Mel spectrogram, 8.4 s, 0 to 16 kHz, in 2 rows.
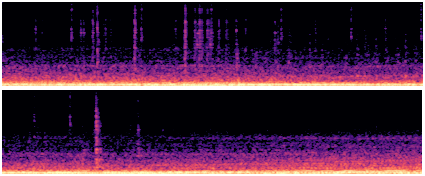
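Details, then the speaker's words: Toyota Hilux SR5 2.8/3.0 (1992–2004) cab after refastening loose instrument panel parts; only steady low engine and road rumble, no buzz or vibration from the dash; the panel rattle is fixed. "Desculpa era o som do silêncio escuta o som do silêncio que ficou esse painel agora"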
